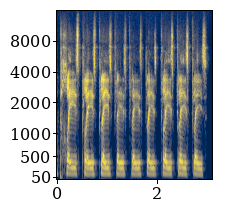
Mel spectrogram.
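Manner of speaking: low, soft, rapid-fire begging; hushed, even string of pleas; pleading under breath. Real, not acted. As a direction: repeat it like a muttered prayer.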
